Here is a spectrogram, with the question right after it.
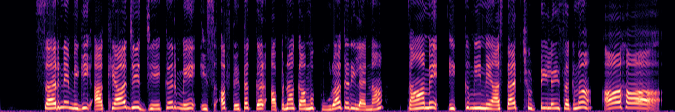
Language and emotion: Dogri, happy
